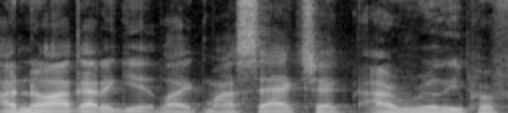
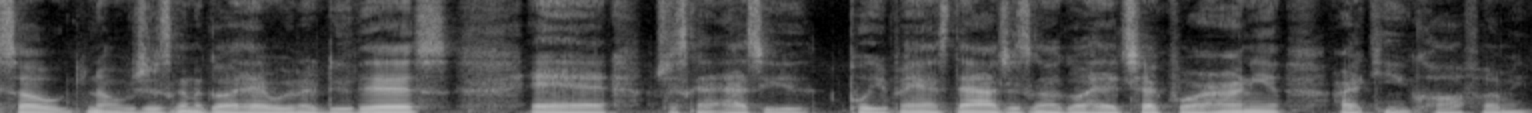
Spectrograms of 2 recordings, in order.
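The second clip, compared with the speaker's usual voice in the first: put-on smooth man's voice, quieter; 4 dB quieter than usual. Retelling his physical, the speaker imitates the man examining him, imitating a smooth voice.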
